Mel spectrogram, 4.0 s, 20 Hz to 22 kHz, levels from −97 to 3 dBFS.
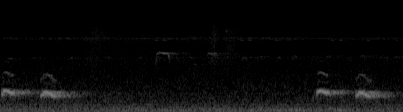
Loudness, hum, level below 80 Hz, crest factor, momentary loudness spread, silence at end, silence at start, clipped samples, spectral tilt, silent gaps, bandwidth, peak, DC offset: -59 LUFS; none; -78 dBFS; 18 dB; 12 LU; 0 s; 0 s; under 0.1%; -5.5 dB/octave; none; 16 kHz; -44 dBFS; under 0.1%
